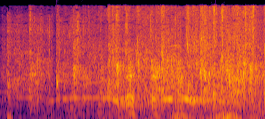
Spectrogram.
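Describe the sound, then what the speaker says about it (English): A conference audience applauds as a speaker is welcomed on stage, clapping that swells quickly and holds steady, with voices calling out and some talk mixed in. "give a huge round of applause to Mr. Jason Hartman."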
